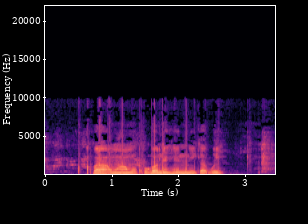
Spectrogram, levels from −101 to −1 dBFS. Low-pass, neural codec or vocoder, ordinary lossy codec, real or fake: 9.9 kHz; none; MP3, 48 kbps; real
